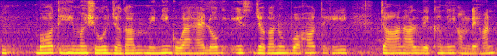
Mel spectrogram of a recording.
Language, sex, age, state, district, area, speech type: Punjabi, male, 18-30, Punjab, Pathankot, urban, spontaneous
